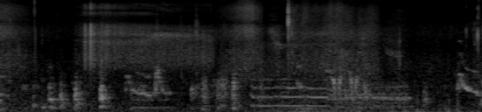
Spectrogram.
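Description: A slate turkey hen that has just laid an egg clucks and yelps in a series of short, close calls, with rustling and faint bird noises around her.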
